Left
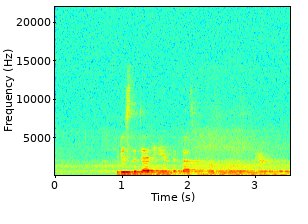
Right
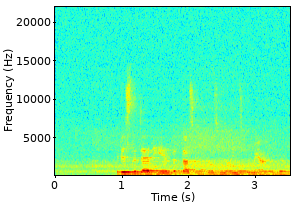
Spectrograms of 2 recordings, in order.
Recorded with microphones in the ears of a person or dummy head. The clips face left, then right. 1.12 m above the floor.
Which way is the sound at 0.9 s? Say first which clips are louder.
Right 1 dB; 10° left (ahead or behind).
